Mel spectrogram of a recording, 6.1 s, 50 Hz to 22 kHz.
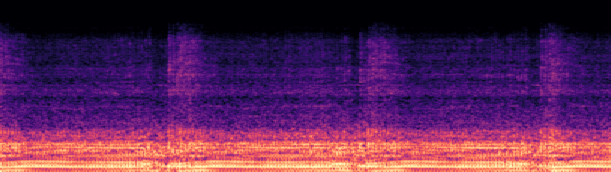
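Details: John Deere LX279 riding mower, liquid-cooled single-cylinder, hours unknown, just started after long cranking with an empty carb bowl: rough at first, then a steady, even beat with brief throttle swells and no stumbling; running normally.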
